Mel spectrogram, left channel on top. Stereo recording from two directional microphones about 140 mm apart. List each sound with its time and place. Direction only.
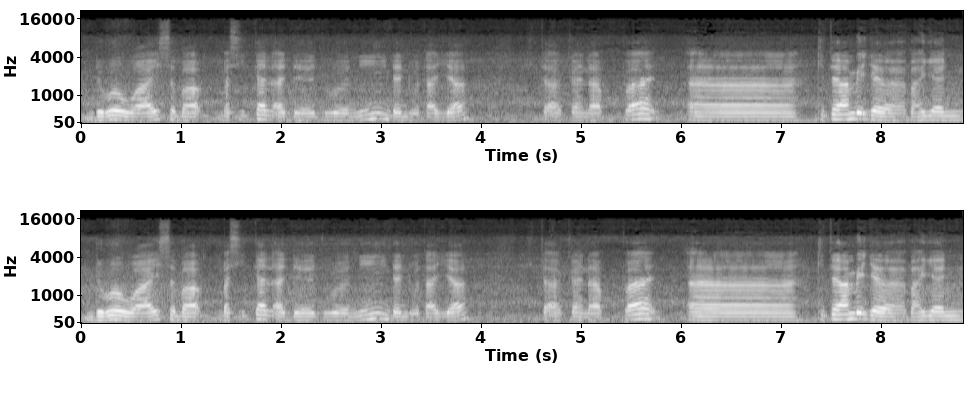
0.3 s speech: 25° right (ahead or behind)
